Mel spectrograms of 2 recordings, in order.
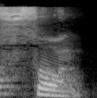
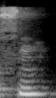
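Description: First: A full o vowel sits between s and n. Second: The consonants s and n have no vowel between. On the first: This is the later, easier reading of the word. "і тому це ставало сон. Більш таке м'яке слово" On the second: This is the old reading of the word. "Просто сн і все"

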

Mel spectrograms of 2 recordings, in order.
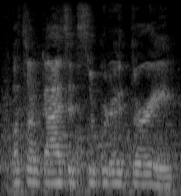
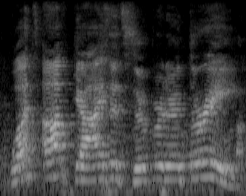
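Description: First: It is said fairly quietly. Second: It is said loudly.

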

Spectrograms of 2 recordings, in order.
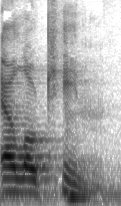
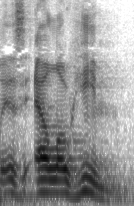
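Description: First: The name is pronounced with a slightly altered sound. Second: The name is pronounced exactly as written. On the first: It is said outside prayer to avoid the holy name. "alter it slightly" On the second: It is said in prayer or Torah reading. "pronounced as they are written"

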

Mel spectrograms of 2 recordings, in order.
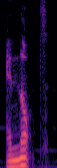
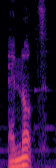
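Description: Both takes have the same delivery.

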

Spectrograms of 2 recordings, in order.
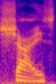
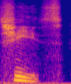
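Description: First: The name is said like 'shies'. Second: The name is said like 'cheese'. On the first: The speaker calls it wrong. "I thought the pronunciation of shy, cheese was shies" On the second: The speaker calls it right. "not cheese"

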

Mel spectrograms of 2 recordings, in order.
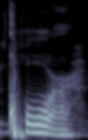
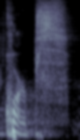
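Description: First: The word ends in an r sound, p and s silent. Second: The word ends with audible p and s sounds. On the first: The speaker calls it right. "the proper pronunciation for that" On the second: The speaker calls it wrong. "addressing the soldiers as corpse"

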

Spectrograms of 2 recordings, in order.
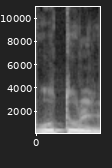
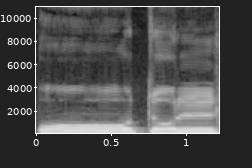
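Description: First: The first vowel is short, not stretched. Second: The first vowel is stretched out long. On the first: The speaker calls it wrong. "না টেনে উতুল বলে ফেলেন" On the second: The speaker calls it right. "টানটা খেয়াল করতে হবে"

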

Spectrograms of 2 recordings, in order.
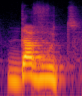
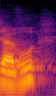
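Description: First: The name ends with an audible T sound. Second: The name ends on a vowel, with no T. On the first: "il paraîtrait qu'on prononce Davout, le T à la fin" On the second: "moi je dis Davout parce que j'ai toujours dit Davout"

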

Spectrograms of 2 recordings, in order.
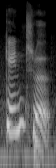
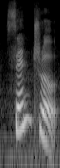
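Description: First: The word begins with a 'k' sound. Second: The word begins with an 's' sound. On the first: The speaker calls it wrong. "Not kentral" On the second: The speaker calls it right. "It's central"

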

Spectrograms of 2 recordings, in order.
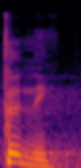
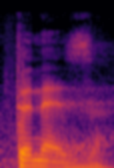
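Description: First: The word ends on a vowel, no z sound. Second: The word ends with an audible z sound.

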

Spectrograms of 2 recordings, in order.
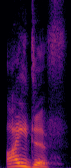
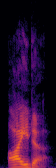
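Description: First: The phrase is reduced to 'I'd've' with a final v. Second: The phrase is reduced to 'I'da' with no final v. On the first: "But we can reduce it even more" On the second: "We can reduce it further"

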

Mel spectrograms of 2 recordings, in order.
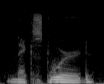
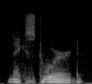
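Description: No difference in how they are said.

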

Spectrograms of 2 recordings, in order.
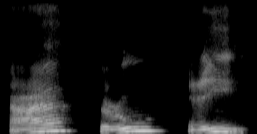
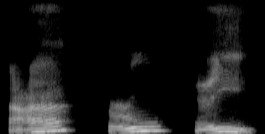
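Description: The two takes are said the same way.

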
